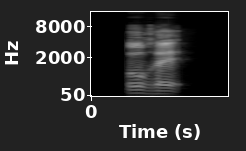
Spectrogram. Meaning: third-person singular conditional of avoir
- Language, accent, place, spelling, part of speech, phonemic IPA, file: French, France, Lyon, aurait, verb, /ɔ.ʁɛ/, LL-Q150 (fra)-aurait.wav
